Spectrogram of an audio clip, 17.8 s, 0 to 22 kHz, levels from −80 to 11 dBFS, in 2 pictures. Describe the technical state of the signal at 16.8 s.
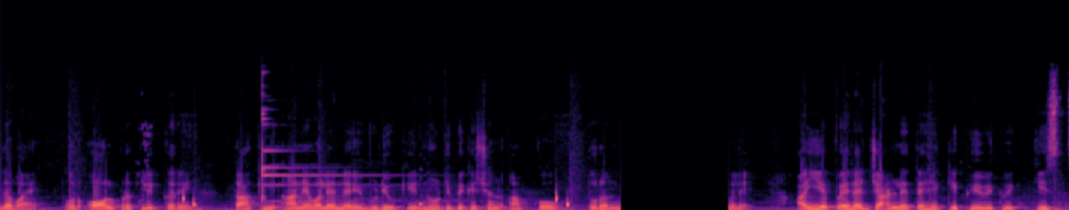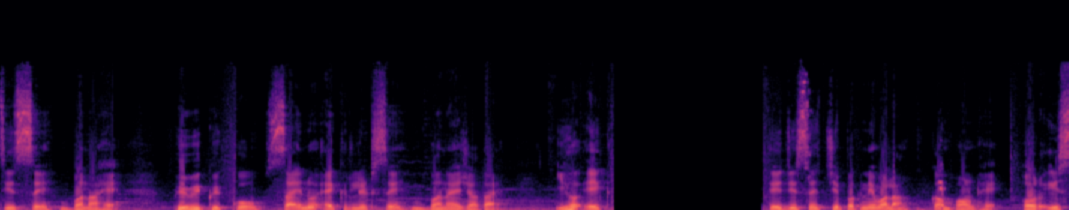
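A corrupt frame decoded runs from 16.73 to 16.77 s, ending just before 16.8 s. Damaged bits in about two frames misplace energy, giving a loud glitch peaking around -5 dBFS, heard as a chirp, squeak, blip or burst of noise.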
